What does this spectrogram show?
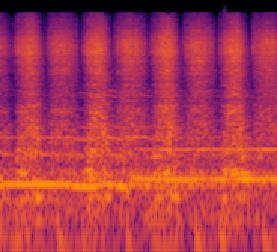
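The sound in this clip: A saw cuts through wood in steady back-and-forth strokes, each one a rasping, hissy pass that swells and fades in an even rhythm, with no voices.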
